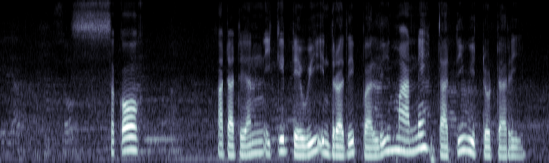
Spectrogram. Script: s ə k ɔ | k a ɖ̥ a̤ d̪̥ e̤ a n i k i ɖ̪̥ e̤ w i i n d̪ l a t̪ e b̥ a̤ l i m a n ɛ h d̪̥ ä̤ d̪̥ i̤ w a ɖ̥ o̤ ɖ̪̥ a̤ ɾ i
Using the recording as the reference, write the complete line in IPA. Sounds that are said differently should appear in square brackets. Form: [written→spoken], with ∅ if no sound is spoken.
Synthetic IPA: s ə k ɔ | k a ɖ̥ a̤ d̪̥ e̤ a n i k i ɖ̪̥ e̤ w i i n d̪ [l→ɾ] a t̪ [e→i] b̥ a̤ l i m a n ɛ h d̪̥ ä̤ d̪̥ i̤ w [a→i] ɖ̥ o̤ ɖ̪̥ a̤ ɾ i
